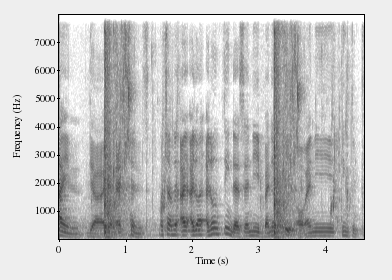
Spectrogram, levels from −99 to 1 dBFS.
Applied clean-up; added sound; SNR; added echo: none; Bathtub (filling or washing) / Water / Splash, splatter; 3 dB; none.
